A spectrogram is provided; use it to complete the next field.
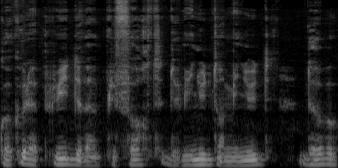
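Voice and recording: With fairly even intonation, a natural voice reads a text aloud.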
